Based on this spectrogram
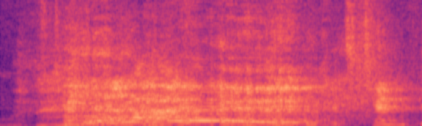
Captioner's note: group laughs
